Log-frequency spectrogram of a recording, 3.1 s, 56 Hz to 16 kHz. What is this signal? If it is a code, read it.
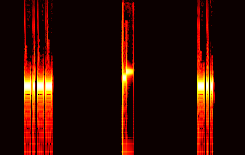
Morse code, heard as a keyed tone, about 44 wpm, 700 Hz. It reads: Y D
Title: Single Character (Letter:Number:Punctuation:Prosign) 45wpm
